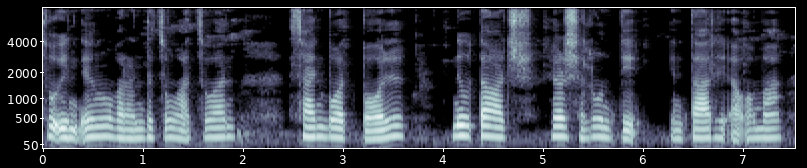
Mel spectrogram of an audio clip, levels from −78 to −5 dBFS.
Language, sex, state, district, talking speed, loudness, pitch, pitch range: Mizo, female, Mizoram, Aizawl, 145 wpm, -18 LUFS, 150 Hz, 145-165 Hz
